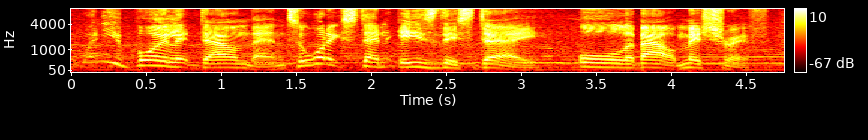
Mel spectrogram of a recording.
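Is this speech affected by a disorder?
No.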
